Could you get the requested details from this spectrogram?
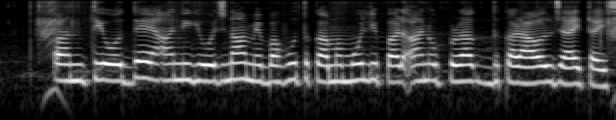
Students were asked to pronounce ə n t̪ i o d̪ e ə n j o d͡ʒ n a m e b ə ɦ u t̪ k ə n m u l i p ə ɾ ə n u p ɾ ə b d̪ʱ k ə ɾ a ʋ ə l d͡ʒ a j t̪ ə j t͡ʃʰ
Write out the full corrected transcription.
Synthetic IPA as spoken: ə n t̪ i o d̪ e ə n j o d͡ʒ n a m e b ə ɦ u t̪ k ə m m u l i p ə ɾ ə n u p ɾ ə b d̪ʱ k ə ɾ a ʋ ə l d͡ʒ a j t̪ ə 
